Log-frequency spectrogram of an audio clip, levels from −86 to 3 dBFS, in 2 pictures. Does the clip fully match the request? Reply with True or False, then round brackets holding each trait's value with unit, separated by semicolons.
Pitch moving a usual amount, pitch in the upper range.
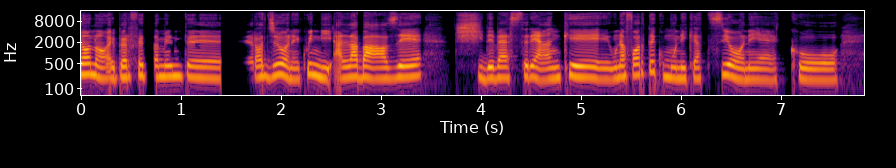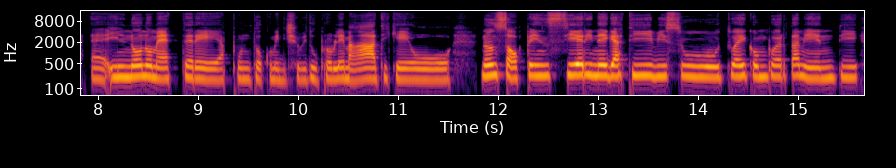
True (3.0 semitones; 205 Hz)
